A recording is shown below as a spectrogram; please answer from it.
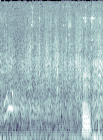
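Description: A dog giving a short whine that rises and then falls, right at the start, followed by a man's voice near the end.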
